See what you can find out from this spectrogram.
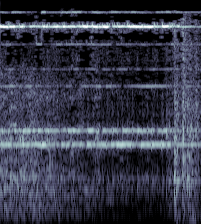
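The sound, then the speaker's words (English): An old-fashioned bell on a newly installed telephone rings steadily with a bright, sustained metallic trill, fairly loud, with no voices over it. “Good work, Mr. Bell. You've done it again. Well, you've got your phone.”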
